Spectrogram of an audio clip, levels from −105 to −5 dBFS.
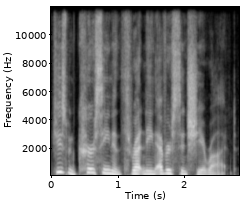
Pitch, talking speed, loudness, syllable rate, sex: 215 Hz, 210 wpm, -17 LUFS, 6.2 syllables/s, female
